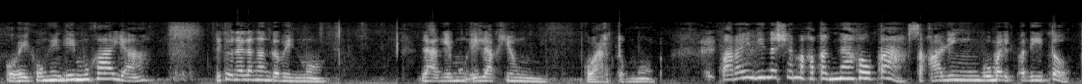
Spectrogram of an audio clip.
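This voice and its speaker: A blunt woman neighbour played by an actress with a Filipino accent and a mid-pitched voice. She scolds and advises in radio drama style on a slightly lo-fi recording. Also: sing-song, normal speed, long pauses, slight background noise, close to an everyday voice. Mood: advising. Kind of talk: Tagalog radio drama acting. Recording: dull lo-fi radio drama sound.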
